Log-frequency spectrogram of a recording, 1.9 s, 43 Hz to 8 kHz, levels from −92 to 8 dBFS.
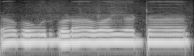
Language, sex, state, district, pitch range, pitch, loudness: Hindi, male, Jharkhand, Deoghar, 155-160 Hz, 160 Hz, -11 LUFS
